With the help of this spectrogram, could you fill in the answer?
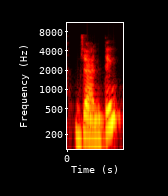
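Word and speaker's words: tjanting: सबसे पहला होता है जेंटिंग, टी साइलेंट है, जेंटिंग बोलते हैं या फिर टूलिस पेन बोलते हैं उसको, ठीक है।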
